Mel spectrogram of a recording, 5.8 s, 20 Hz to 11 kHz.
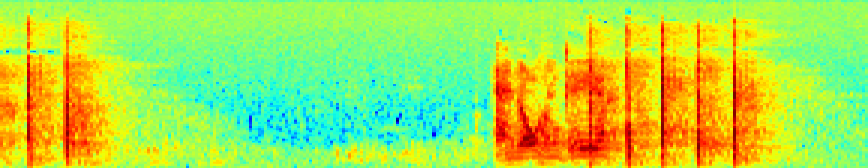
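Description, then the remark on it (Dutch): Sharp knocks on the door of a small textile shop in a town at 3 in the night: two raps, a pause, then four more quick knocks in a row, loud, with a voice speaking between them. “En daar klinkt het op de deur van het winkeltje.”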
